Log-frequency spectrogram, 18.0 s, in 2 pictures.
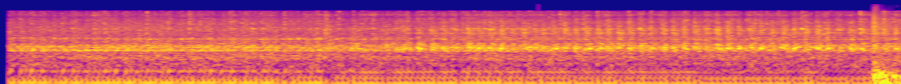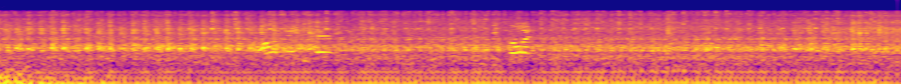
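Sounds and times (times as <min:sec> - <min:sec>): loud low boom: 0:08.8 - 0:11.1.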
